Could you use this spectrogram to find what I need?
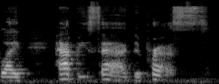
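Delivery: ordinary talk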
